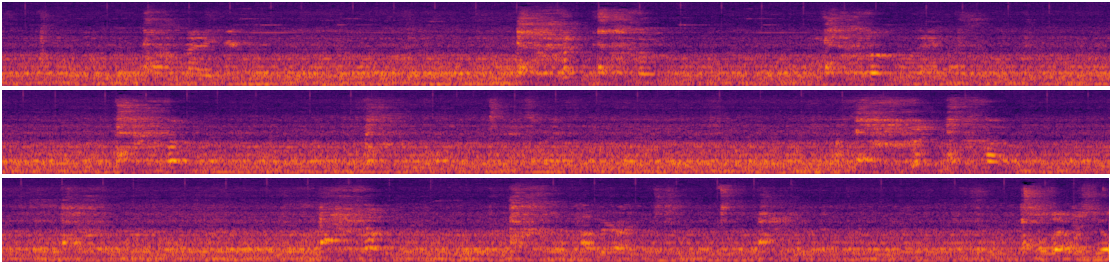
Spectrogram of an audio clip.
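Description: A woman breaks into a coughing fit at a press conference aboard her new campaign plane: repeated sharp coughs come in scattered bursts over a steady cabin engine hum, with people talking around them.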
